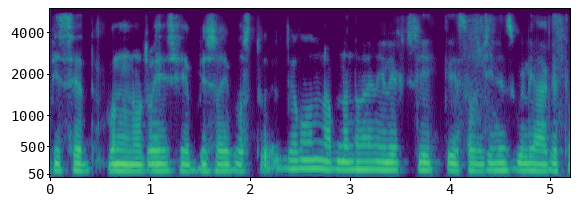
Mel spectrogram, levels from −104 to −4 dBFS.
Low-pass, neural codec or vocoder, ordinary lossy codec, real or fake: 5.4 kHz; codec, 16 kHz, 4 kbps, X-Codec, WavLM features, trained on Multilingual LibriSpeech; none; fake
